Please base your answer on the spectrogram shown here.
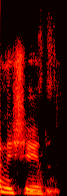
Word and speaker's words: निषेध: सा का श हो जाता है, पेट फटा वाला श। चलो, नी जोड़ छेद, नी जोड़ सेध लिखा है सॉरी, अब इसका बनेगा निषेध। निषेध।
